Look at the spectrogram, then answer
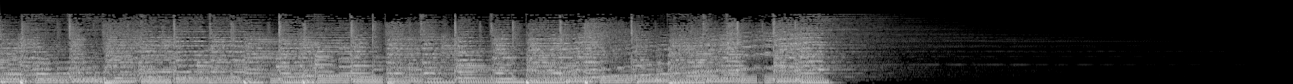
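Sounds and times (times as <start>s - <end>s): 
swing song: 0.0s - 8.8s.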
